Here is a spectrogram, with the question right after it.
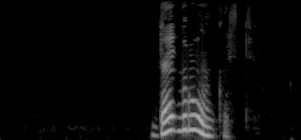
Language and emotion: Russian, neutral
